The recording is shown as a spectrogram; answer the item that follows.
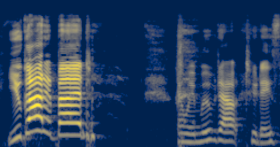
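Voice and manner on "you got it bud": booming, very loud, full volume, pitched up. Reading a ghost story where he answers a voice: retelling a loud reply. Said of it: "I said loudly".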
